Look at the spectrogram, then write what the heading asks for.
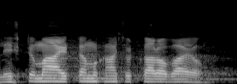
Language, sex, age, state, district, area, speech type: Sindhi, male, 45-60, Gujarat, Junagadh, urban, read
